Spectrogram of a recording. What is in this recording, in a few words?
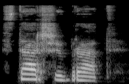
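"starsij brat", Russian pronunciation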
